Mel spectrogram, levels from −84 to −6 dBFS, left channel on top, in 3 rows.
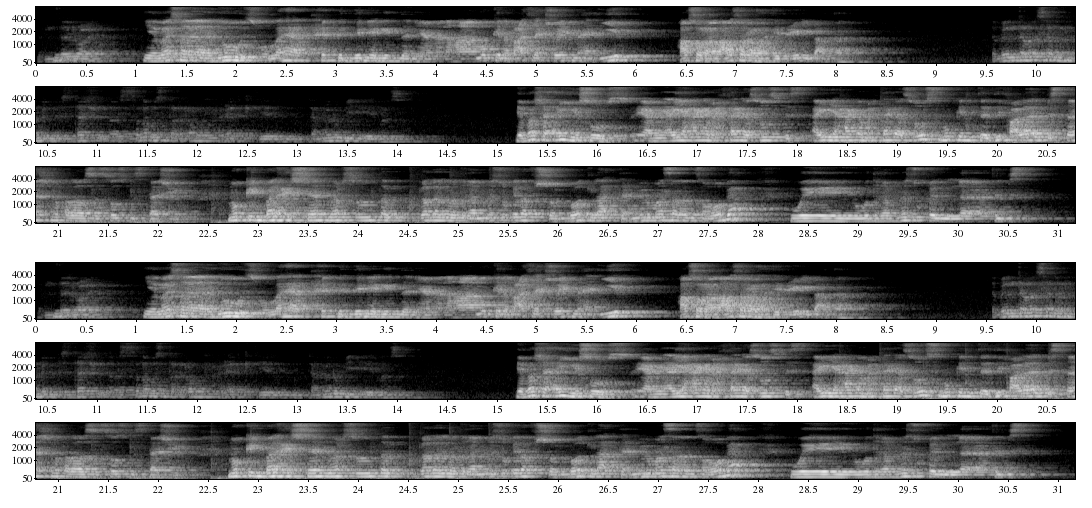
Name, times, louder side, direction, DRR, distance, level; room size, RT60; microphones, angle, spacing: voice 1, 0.1-0.6 9.6-14.0, equal, 25° right, -3 dB, 1.5 m, -37 dB
voice 2, 1.1-5.9 6.4-8.1 15.2-30.7, equal, 5° left, -3 dB, 0.4 m, -25 dB
sound 1, 18.4-19.0 19.2-19.4 19.7-19.8 20.1-20.2 20.5-20.6 20.9-22.2 22.5-23.1 23.3-23.9 24.1-25.4, right 1 dB, 70° right, 1.6 m, -45 dB
6.4 x 6.2 x 3.4 m, 1.2 s
head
